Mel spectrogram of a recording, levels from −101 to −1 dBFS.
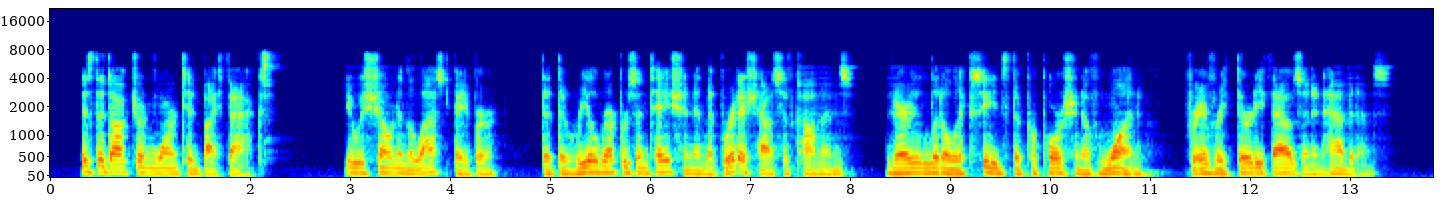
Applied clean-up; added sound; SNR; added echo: neural mask model DeepFilterNet 3.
